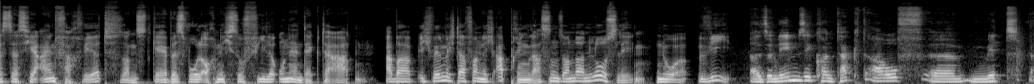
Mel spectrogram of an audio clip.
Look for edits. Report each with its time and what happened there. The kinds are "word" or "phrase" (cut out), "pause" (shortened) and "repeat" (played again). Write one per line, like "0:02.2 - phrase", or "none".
0:03.8 - pause
0:06.5 - pause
